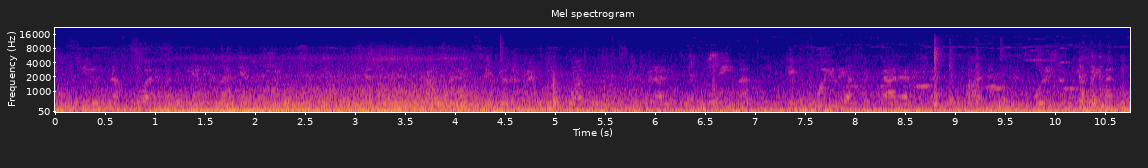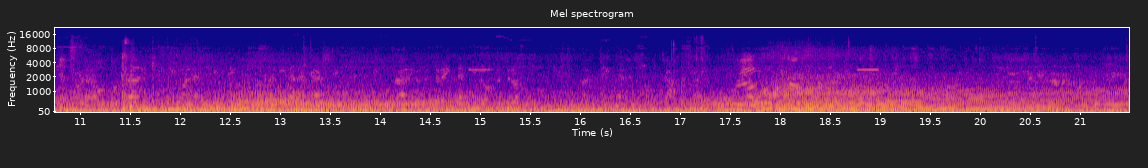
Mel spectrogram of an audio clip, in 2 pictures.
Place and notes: Omnibus, Montevideo, Uruguay - noticias sobre el terremotio de japon
While the bus is going downtown the radio is playing the news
